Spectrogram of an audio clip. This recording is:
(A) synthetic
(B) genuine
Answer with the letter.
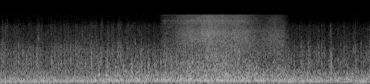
B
